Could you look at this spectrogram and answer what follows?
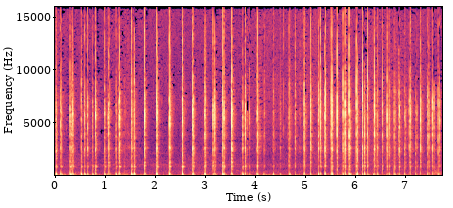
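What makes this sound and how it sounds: A large, clear, empty plastic water bottle with a white plastic sport cap and a purple label is held in both hands and tapped and scratched along its sides with fingertips and pink-painted nails. Many quick, hollow taps sound with short bright clicks and a dull low body, interspersed with light scratching.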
